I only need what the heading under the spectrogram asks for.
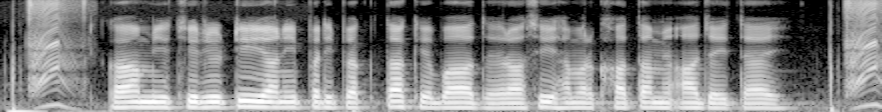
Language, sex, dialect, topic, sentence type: Magahi, male, Central/Standard, banking, question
